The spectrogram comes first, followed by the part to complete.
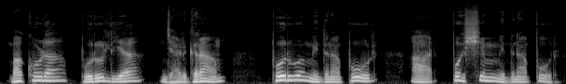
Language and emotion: Santali, neutral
